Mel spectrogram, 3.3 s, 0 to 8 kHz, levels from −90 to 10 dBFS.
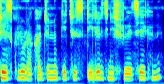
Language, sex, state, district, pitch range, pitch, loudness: Bengali, female, West Bengal, Cooch Behar, 205-225 Hz, 220 Hz, -18 LUFS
